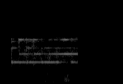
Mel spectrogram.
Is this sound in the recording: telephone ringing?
yes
